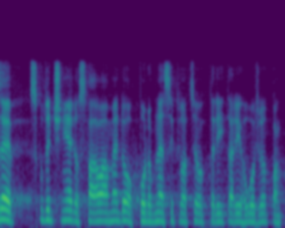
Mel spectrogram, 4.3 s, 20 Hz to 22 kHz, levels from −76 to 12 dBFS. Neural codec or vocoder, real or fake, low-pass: codec, 16 kHz, 0.8 kbps, ZipCodec; fake; 7.2 kHz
